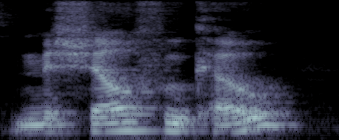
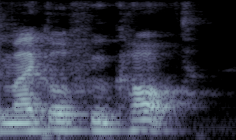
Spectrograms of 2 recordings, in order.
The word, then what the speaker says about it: Michel Foucault: And I thought, I think it's Michel Foucault. I thought he was Michael Foucault.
